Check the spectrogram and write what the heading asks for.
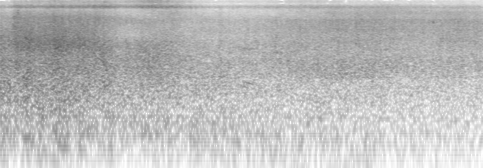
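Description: Pacific Ocean surf breaking and washing up the beach. It swells to its loudest in the first second, then slowly eases off, with wind buffeting the microphone.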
